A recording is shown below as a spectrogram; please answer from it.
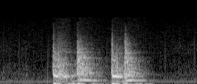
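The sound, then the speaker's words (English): Small hand-held talking drum beaten to send a short message, its pitch changed by pressing on the drumhead: two quick double strokes, sharp and resonant, each pair ringing briefly before fading into near silence. “This small drum is used for sending messages short distances. The pitch of the drum is changed by pressing on it.”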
